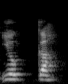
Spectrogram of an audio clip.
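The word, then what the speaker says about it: 四日: là le conso ne répète alors ça se prononce Yoka alors vas-y ça s'écrit comme ça c'est le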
